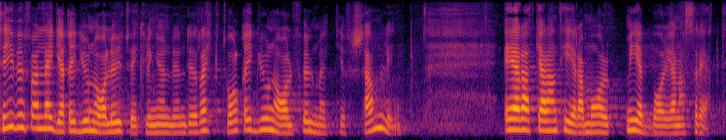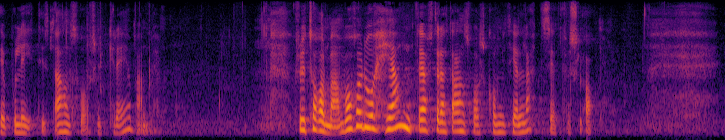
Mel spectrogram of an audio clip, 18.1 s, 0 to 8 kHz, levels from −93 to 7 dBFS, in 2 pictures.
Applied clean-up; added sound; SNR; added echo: none; none; none; none.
